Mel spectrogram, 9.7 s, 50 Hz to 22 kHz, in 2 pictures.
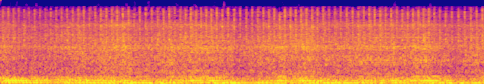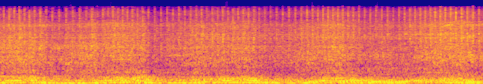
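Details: BMW E36 with M50B30 turbo engine, first start after heavy duty clutch install and coil pack refit: deep even rumble holding steady speed, no misses, knocks or surges; healthy idle.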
